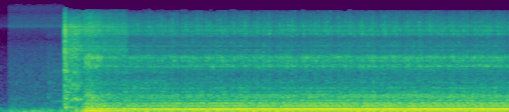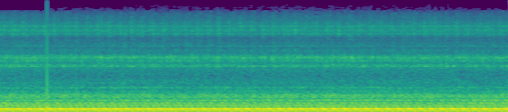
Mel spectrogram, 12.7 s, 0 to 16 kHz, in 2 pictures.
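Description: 1985 Ford Bronco II's 5.0 V8 idling, heard at its dual tailpipes. The sound comes in abruptly about a second in, then runs steadily with an even pulse in the exhaust. The engine is in good running order.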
